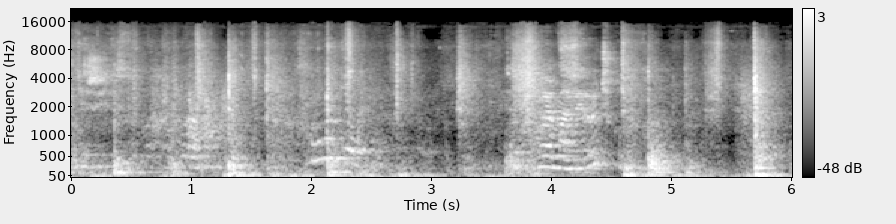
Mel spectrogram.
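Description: Indistinct voices over footsteps thumping on a steep staircase, with a sharper thump near the end.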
